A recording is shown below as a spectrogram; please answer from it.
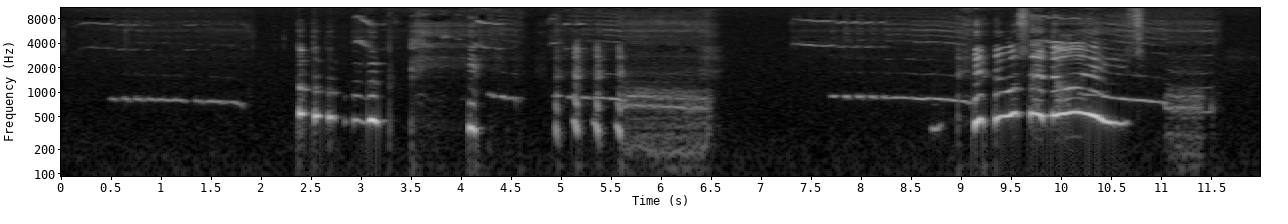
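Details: Funny noises from a pet dog indoors: drawn-out, gently falling whines alternate with quick clicky yelps and a longer wavering moan, while a person speaks over some of the calls.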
